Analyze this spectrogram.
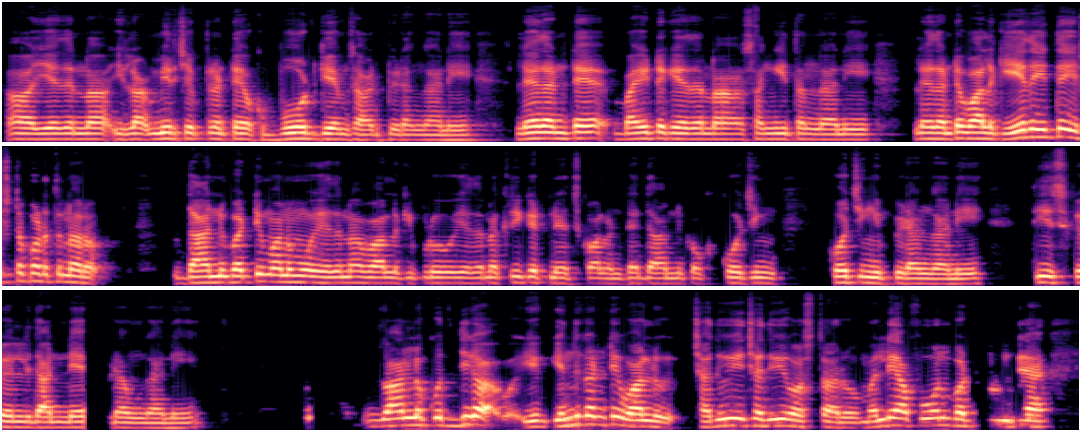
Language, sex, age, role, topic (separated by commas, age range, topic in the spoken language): Telugu, male, 20-24, guest, పిల్లలకు స్క్రీన్ టైమ్ గురించి ఏ నియమాలు పెట్టతావు?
